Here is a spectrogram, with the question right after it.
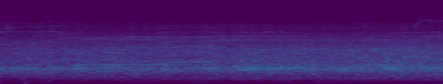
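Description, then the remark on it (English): A large arena crowd cheers and roars after a made free throw, in a steady, dense wash of noise that swells slightly midway, with no individual voices standing out. “Crowd loves it.”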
